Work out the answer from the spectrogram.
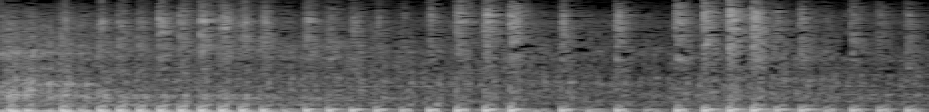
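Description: Royal Enfield single-cylinder motorcycle engine idling, a rapid, even beat of low exhaust thumps.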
